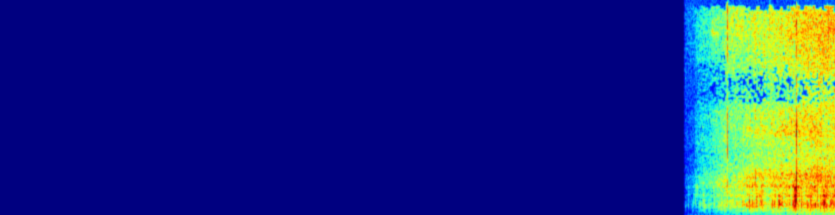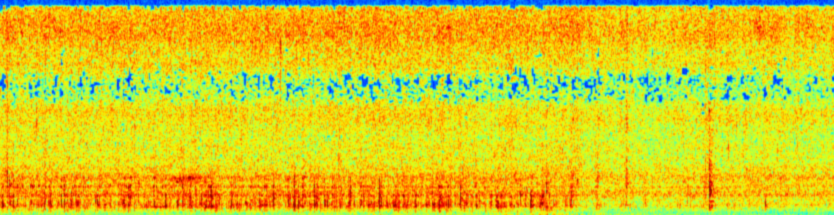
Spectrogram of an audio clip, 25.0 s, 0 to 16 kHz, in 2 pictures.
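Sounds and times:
soup boiling and bubbling: 0:10.4 - 0:25.0.

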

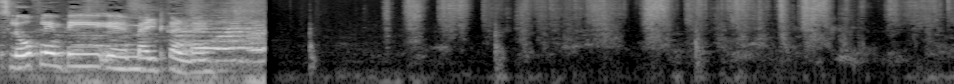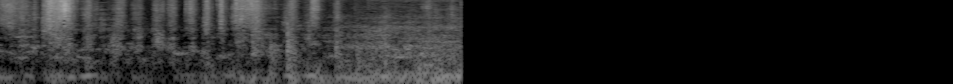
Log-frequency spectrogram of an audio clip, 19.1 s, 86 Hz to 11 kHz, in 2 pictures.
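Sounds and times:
spatula scraping through sugar: 0:03.8 - 0:14.2.

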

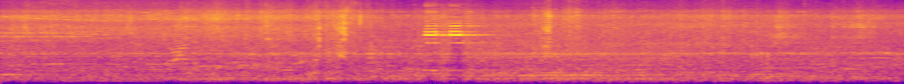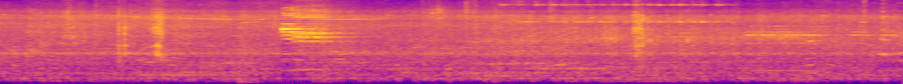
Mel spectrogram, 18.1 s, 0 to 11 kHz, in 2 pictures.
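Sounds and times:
street traffic noise: 0:00.0 - 0:18.0
vehicle horn toot: 0:04.2 - 0:04.9.

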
